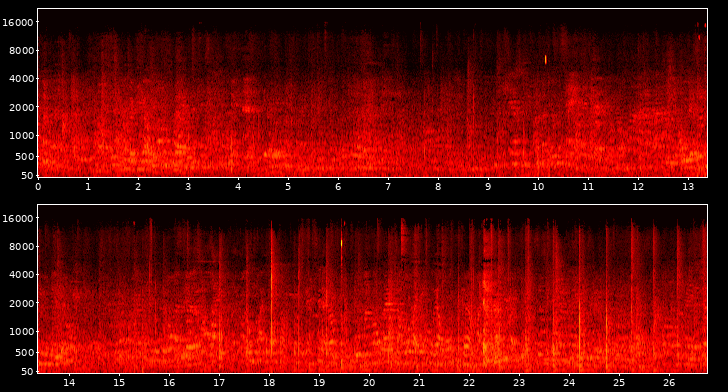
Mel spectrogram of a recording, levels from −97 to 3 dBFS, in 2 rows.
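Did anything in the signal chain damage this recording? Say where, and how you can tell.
Yes, in reception and decoding: weak DAB reception let bit errors, at a rate well under one percent, slip past error correction into the MP2 data, corrupting sub-band samples and scale factors. This is DAB burbling, with bubbly blips at 4.42 to 4.56, 9.98 to 10.23, 13.18 to 13.42, 15.25 to 15.49 and 19.41 to 19.64 s.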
